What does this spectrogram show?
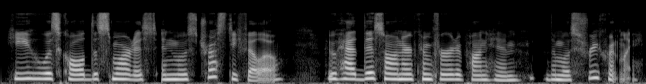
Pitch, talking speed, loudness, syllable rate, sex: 235 Hz, 175 wpm, -18 LUFS, 5.1 syllables/s, female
